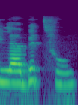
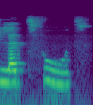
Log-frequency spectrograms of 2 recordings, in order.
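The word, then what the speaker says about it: لتفوت: I cannot say la bit food. I have to say let food. So we drop the b.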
